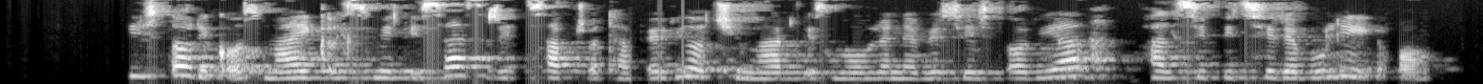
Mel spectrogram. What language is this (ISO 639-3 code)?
kat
